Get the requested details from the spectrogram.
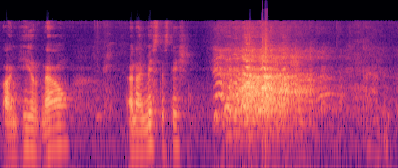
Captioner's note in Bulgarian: смях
